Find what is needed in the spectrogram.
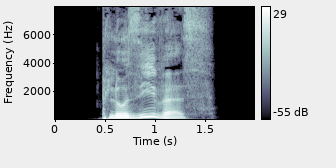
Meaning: strong/mixed nominative/accusative neuter singular of plosiv
- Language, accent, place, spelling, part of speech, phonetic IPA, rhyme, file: German, Germany, Berlin, plosives, adjective, [ploˈziːvəs], -iːvəs, De-plosives.ogg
